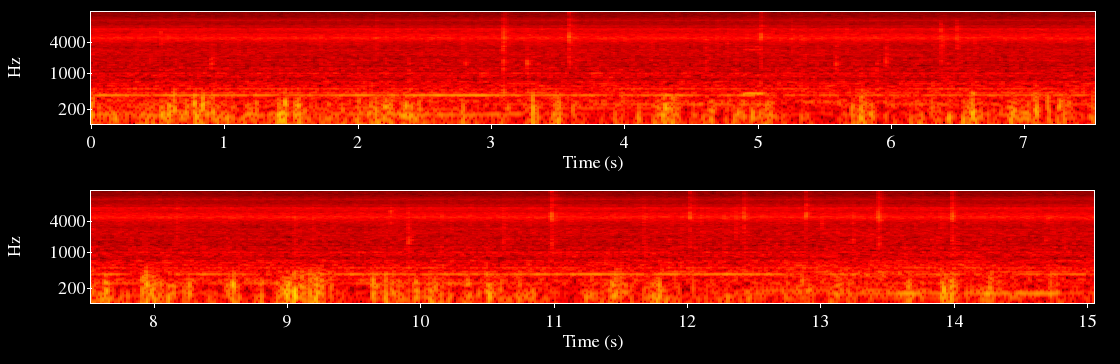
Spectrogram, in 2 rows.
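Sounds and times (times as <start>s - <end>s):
steady fan hum: 0.0s - 15.0s
fast keyboard typing: 9.0s - 14.8s.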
